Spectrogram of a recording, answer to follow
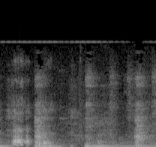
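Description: A baby making short vocal sounds, a few brief coos or grunts, over music playing in the background.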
